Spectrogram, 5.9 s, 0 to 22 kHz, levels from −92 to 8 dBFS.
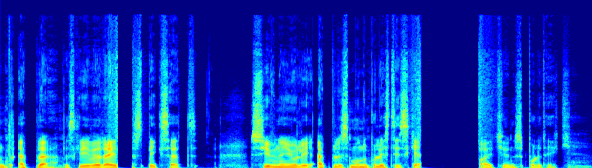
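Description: Wireless microphone squelch dropout interrupts this speech twice: the FM radio link fades until the receiver mutes, giving a rise of hiss, then near silence. It happens from 1.0 to 1.41 s with a 153 ms hole, and from 3.99 to 4.99 s with a 585 ms hole.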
